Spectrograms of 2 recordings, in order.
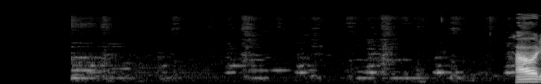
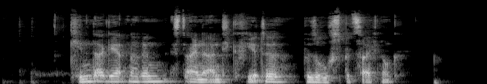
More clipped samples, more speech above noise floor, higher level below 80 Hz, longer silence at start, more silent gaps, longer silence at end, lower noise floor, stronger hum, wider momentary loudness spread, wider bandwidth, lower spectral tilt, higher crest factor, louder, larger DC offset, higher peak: neither; about the same, 37 dB vs 36 dB; second, -74 dBFS vs -48 dBFS; about the same, 0.7 s vs 0.7 s; neither; second, 0 s vs 0.5 s; first, -58 dBFS vs -53 dBFS; neither; first, 24 LU vs 6 LU; second, 11.5 kHz vs 14 kHz; about the same, -5 dB/octave vs -4.5 dB/octave; first, 26 dB vs 18 dB; second, -20 LUFS vs -17 LUFS; neither; about the same, 0 dBFS vs 0 dBFS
